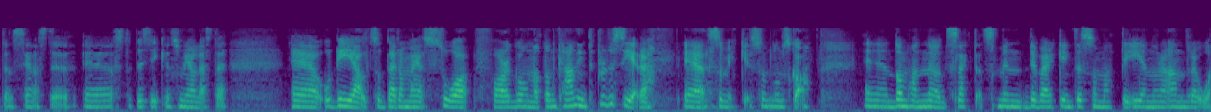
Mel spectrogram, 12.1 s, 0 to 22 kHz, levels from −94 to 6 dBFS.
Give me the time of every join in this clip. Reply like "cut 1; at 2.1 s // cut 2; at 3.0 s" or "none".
none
